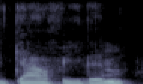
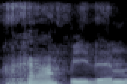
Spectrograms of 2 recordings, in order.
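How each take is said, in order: First: The first word begins with a voiced G sound. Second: The first word begins with a rough CH sound. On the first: The speaker calls it wrong. "as opposed to" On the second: The speaker calls it right. "when you're talking in your negative, you use your aspect mutations"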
